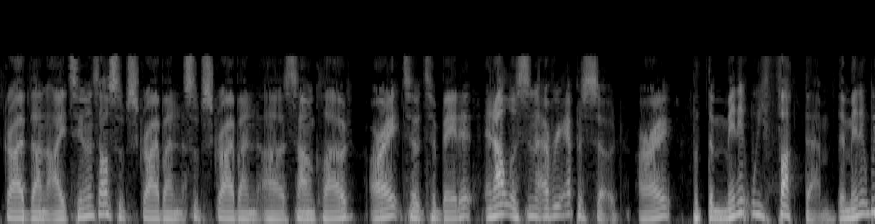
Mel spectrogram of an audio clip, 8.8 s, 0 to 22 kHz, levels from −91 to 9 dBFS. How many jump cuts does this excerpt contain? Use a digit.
3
